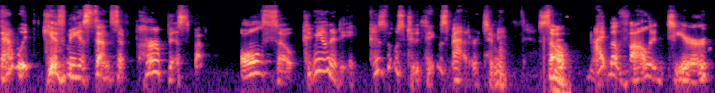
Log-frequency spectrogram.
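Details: Adult woman with chronic dysphonia, a voice disorder; real patient speaking; dysphonia.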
